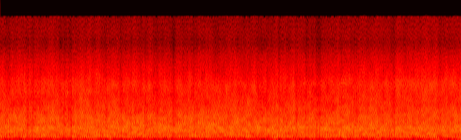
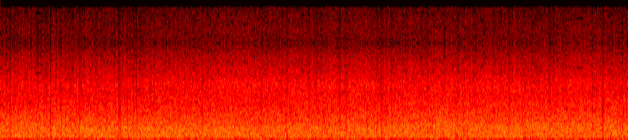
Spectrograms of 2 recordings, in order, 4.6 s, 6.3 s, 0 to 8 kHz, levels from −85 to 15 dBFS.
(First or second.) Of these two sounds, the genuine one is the second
